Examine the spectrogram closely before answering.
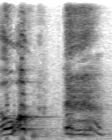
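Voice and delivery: giddy laugh. Real, not acted. Giddy before big announcement.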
